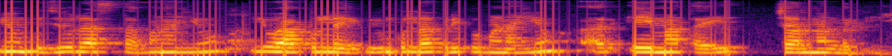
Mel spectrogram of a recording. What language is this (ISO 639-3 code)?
gbm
